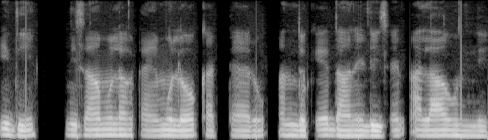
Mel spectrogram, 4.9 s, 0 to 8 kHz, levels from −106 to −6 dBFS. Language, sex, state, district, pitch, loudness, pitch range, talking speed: Telugu, male, Andhra Pradesh, Anantapur, 110 Hz, -26 LUFS, 110-115 Hz, 120 wpm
